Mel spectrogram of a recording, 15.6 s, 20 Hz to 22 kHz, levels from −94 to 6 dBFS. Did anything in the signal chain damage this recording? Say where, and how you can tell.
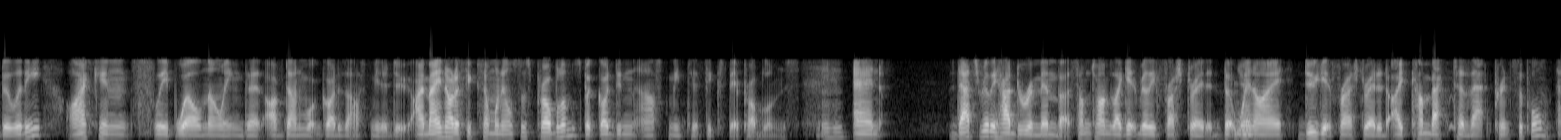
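Yes: brief buzzy holds after "I may not have" (4.74–4.78 s) and "I get really" (11.58–11.60 s) are network packet loss, bridged by pitch repetition of the last period.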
